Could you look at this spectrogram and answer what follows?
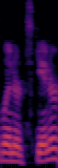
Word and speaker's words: Lynyrd Skynyrd: can a restock of Lynyrd Skynyrd pronounced Leonard Skinner 38.99 for the money there's a better version we've got them for 70.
